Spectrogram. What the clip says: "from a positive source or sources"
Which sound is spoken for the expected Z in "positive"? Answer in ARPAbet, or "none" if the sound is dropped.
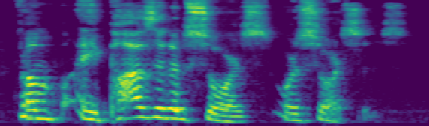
Z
